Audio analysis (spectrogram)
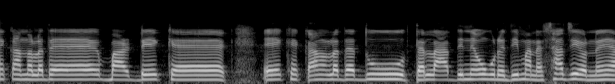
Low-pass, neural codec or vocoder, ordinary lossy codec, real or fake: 7.2 kHz; none; none; real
